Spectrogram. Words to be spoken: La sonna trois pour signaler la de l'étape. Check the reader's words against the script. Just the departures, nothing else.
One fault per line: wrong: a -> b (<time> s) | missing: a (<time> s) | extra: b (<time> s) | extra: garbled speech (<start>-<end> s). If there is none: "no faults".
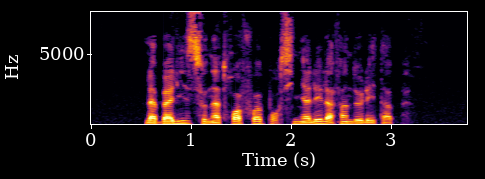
extra: balise (0.7 s)
extra: fois (1.5 s)
extra: fin (2.4 s)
